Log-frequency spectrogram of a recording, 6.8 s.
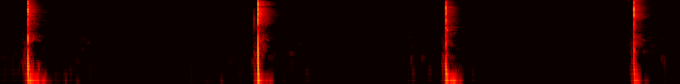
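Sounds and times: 
slaps: 0:00.2 - 0:00.5, 0:02.6 - 0:02.8, 0:04.4 - 0:04.7, 0:06.3 - 0:06.6.

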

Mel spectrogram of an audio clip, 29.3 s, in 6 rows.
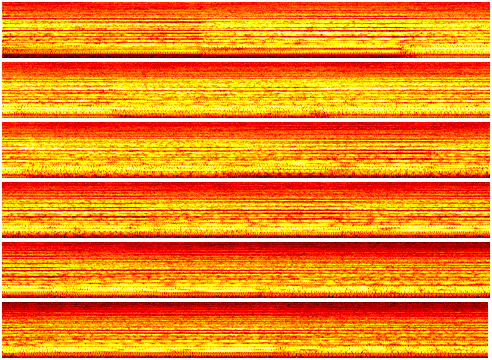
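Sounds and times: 
developing harmony: 0:00.1 - 0:29.2.

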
